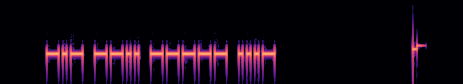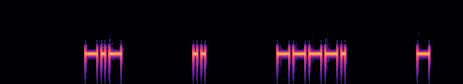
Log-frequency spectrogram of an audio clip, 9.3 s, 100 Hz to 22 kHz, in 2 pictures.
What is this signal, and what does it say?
Morse code, heard as a keyed tone, about 30 wpm, spaced as for 15 wpm, 700 Hz. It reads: KZ0V KI9T
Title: USA Call Signs - 4 Characters - 6x Character Spacing - 30wpm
